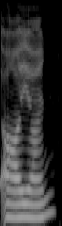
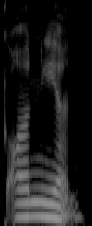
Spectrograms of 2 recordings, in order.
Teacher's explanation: Many native speakers, when they say onion, they often include the subtle Y sound right after the end, so it's not simply ion, but it's more like onion.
